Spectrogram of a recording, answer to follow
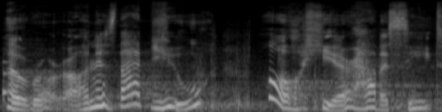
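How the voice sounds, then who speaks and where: In a put-on character voice with very wide pitch swings, a woman speaks at a very slow pace over clear background noise. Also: fairly high pitch for a woman. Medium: video game. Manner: warm, doting.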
